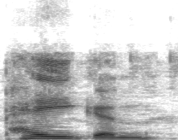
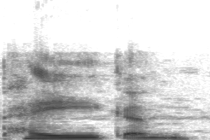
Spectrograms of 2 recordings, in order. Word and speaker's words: pagan: that's it and the last one again the long a pagan now i say that but i know that in sumter come circles and i believe in hagen circles they say phangan but honestly I if you're talking normally you would say pagan so like that pagan okay but I have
